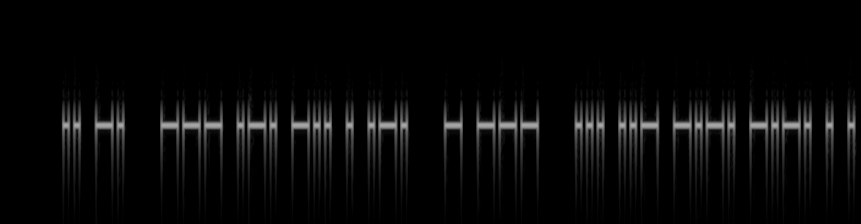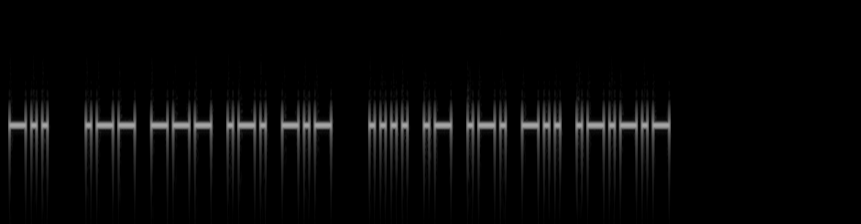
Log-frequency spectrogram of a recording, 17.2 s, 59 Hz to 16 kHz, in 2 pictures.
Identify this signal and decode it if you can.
Morse code, heard as a keyed tone, about 22 wpm, 700 Hz. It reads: IN ORDER TO SUCCEED WORK HARD.
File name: practice / 22wpm / Sentences with 3-Word Phrases - 22wpm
